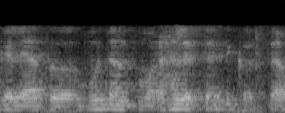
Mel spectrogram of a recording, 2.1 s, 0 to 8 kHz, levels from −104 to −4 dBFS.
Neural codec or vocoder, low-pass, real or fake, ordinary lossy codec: none; 7.2 kHz; real; AAC, 16 kbps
